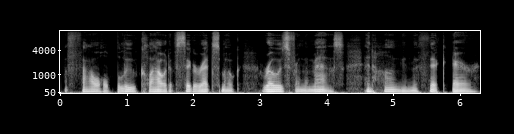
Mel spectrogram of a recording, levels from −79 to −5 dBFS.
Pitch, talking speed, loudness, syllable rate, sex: 90 Hz, 160 wpm, -19 LUFS, 3.8 syllables/s, male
